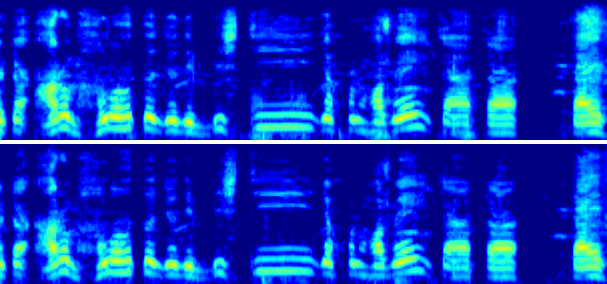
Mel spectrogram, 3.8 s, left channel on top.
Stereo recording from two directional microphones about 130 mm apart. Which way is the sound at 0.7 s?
65° right (ahead or behind).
